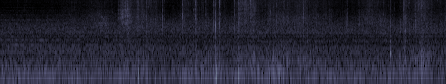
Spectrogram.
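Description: Footsteps crunching and rustling through dry grass and brush, a scatter of crackles and snaps. The sharpest snap comes about three seconds in, with a few more close together near the end.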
